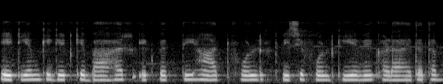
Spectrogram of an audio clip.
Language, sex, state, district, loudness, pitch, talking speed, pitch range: Hindi, female, Bihar, Saran, -19 LUFS, 215 Hz, 230 wpm, 210-220 Hz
